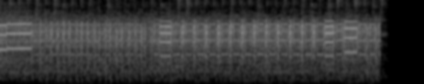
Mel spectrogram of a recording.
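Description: Faint electronic music with bright tones and rapid repeated staccato notes that quicken about halfway through, cutting off abruptly just before the end.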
